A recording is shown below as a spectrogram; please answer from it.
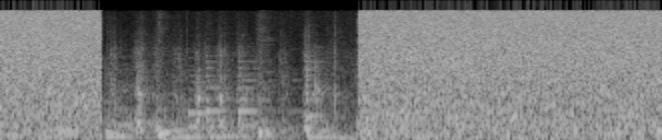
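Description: Loud burst of white-noise static that cuts off about half a second in, giving way to light background music, then comes back a little after two seconds and holds.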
